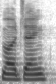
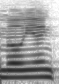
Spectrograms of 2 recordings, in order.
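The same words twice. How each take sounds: First: It is said with an American pronunciation. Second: It is said with a Swedish pronunciation.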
